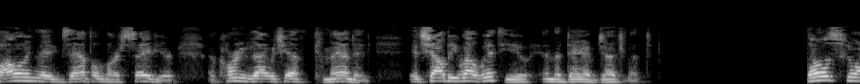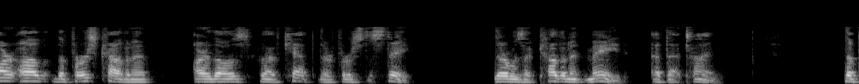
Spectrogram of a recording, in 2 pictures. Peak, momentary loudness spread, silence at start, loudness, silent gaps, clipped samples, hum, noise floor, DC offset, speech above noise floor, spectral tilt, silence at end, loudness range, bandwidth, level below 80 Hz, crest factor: -2 dBFS; 13 LU; 0 s; -21 LUFS; 7.03-8.05 s, 13.23-13.51 s, 16.64-16.99 s; under 0.1%; none; -65 dBFS; under 0.1%; 45 dB; -7.5 dB/octave; 0 s; 5 LU; 6 kHz; -62 dBFS; 18 dB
